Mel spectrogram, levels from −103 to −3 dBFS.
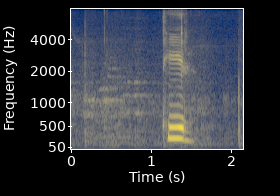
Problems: constant background noise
